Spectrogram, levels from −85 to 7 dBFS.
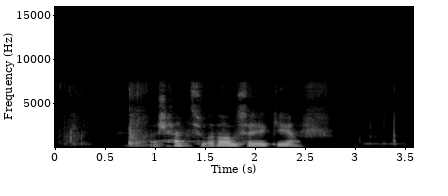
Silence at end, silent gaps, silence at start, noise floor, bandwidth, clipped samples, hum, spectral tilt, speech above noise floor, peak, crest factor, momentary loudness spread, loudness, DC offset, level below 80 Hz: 0.15 s; none; 0.2 s; -72 dBFS; 7.8 kHz; under 0.1%; none; -6 dB/octave; 39 dB; -16 dBFS; 22 dB; 16 LU; -34 LUFS; under 0.1%; -84 dBFS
